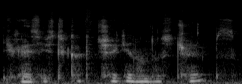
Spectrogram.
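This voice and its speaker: Male, breathy whisper, ASMR role-play, gentle psychic medium, hesitant soothing delivery, close mic. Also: mid-range voice, steady tone, moderate pace.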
